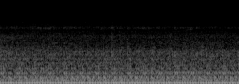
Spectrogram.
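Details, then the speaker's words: Car engine after RVS Technology coating treatment and half-hour break-in drive, first cold start next morning: low, steady idle hum with no misses or stumbles; earlier cold idle intermittently ran rough, now seemingly gone: normal cold idle. "Aikaisemmin kylmällä koneella tässä oli semmonen, että se välillä pyöri karkeammin. Sitten se ääni taas pehmeni ja pyöri karkeammin."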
